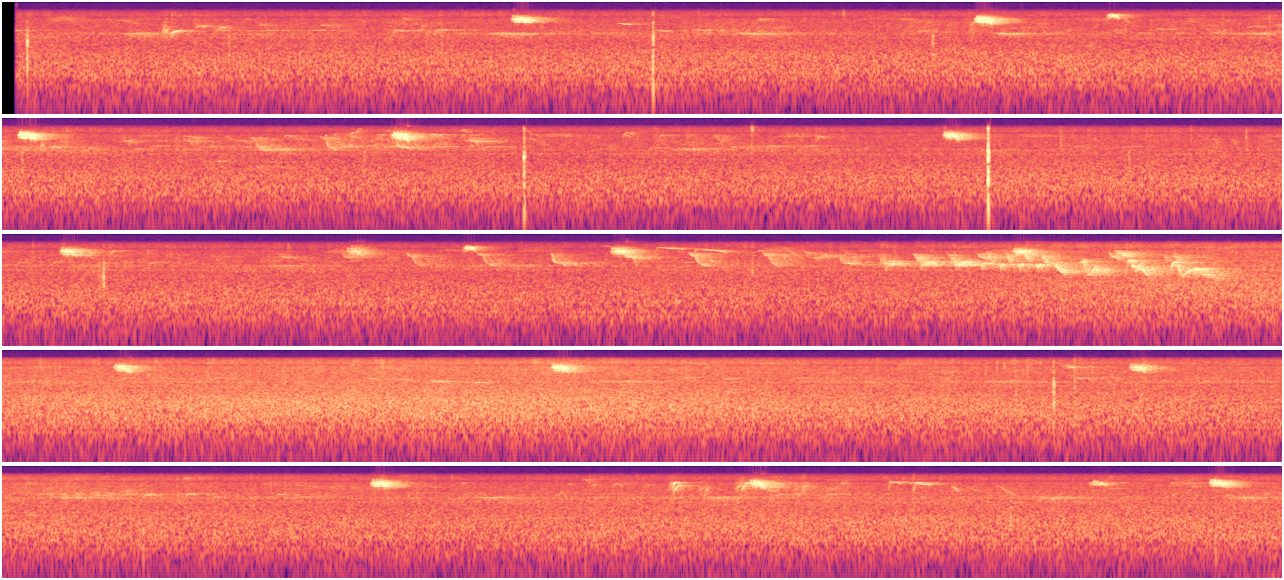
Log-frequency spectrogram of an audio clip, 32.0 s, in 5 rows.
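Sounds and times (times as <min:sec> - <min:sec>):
faint hiss: 0:00.1 - 0:32.0.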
